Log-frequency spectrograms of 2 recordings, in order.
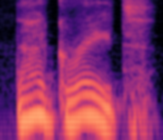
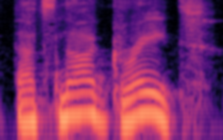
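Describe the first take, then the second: First: Said in the usual way. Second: That's not great drawn out slowly, weight on great; slow it right down and lean on great; slow, emphatic. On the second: Real, not acted.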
